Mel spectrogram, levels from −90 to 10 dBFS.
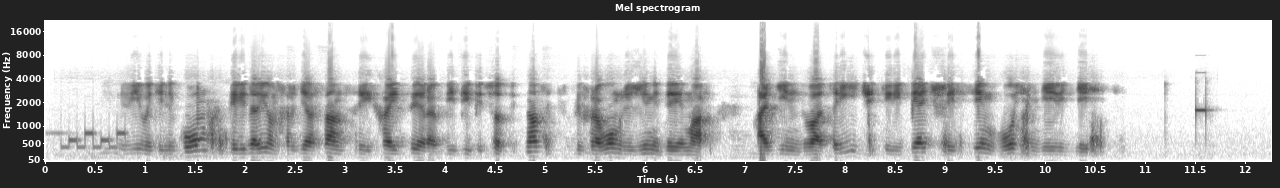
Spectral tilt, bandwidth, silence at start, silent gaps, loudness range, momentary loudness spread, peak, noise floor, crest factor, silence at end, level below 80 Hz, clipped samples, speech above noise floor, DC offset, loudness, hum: -1 dB/octave; 18.5 kHz; 0.25 s; none; 3 LU; 12 LU; 0 dBFS; -68 dBFS; 20 dB; 0.65 s; -70 dBFS; under 0.1%; 50 dB; under 0.1%; -16 LUFS; none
